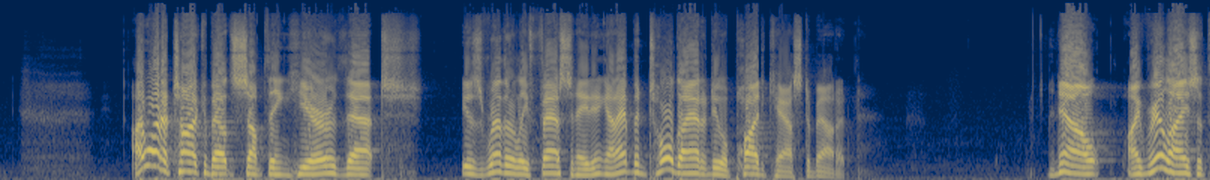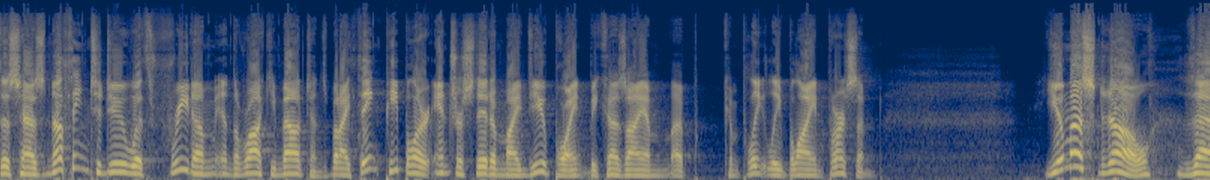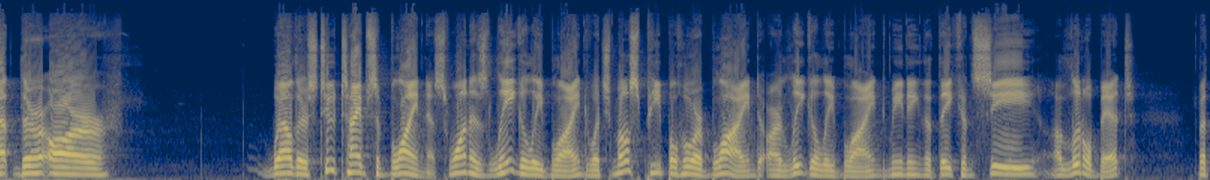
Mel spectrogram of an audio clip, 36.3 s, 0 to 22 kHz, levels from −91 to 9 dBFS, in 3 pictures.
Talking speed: 145 wpm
